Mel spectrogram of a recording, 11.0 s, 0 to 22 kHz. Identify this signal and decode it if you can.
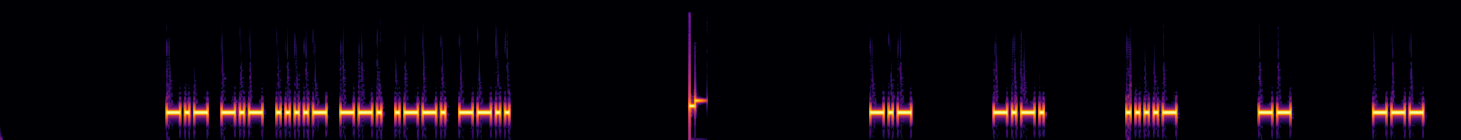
Morse code, heard as a keyed tone, about 36 wpm, spaced as for 19 wpm, 700 Hz. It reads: KK4GPZ KC4MO
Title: USA Call Signs - 6 Characters - 6x Character Spacing - 35wpm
